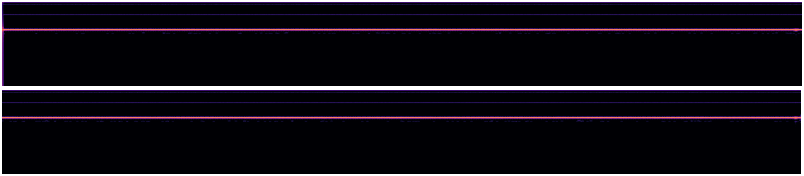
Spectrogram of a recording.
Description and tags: tinnitus ringing ears hearing impaired impairment ear white noise sound
ear, ringing, impairment, tinnitus, impaired, ears, noise, sound, hearing, white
